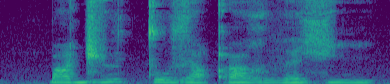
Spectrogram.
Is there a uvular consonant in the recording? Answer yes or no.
yes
